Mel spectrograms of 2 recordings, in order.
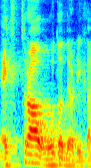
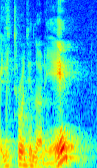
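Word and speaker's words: extraordinary: 대신 발음은 엑스트라오더니너리가 아니라 익스트오ord디라고 발음 주시면 돼. 익스트오ord디너리.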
